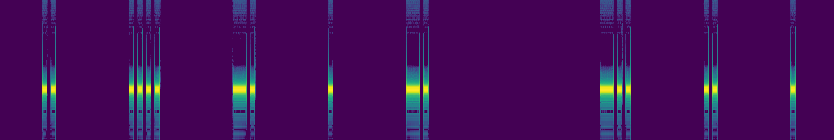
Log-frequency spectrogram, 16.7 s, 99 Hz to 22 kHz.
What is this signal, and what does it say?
Morse code, heard as a keyed tone, about 14 wpm, spaced as for 5 wpm, 700 Hz. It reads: IHNEN DIE
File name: Morsekurs / Witze / Witz 22. Januar 2019, 25 F70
